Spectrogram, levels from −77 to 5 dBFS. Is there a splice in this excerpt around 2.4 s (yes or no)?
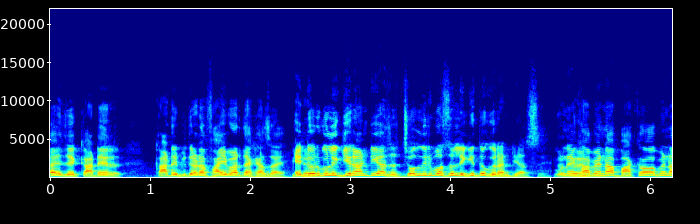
yes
